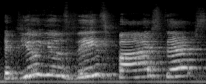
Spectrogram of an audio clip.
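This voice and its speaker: Walking through a how-to lesson one step at a time, this young reading teacher and channel host puts stress on important words. She speaks very high-pitched and animated, taking it slowly, in a roomy recording from a distant mic with faint noise.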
